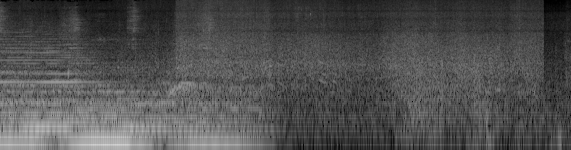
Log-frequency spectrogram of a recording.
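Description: Music with a deep bass drone and long held tones fades out about three to four seconds in. It gives way to the steady wash of small waves breaking on a sandy beach.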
